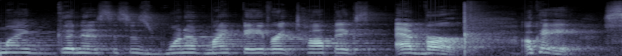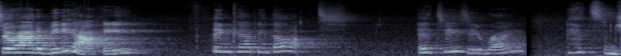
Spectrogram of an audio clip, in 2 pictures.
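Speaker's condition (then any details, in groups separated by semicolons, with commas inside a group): No condition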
